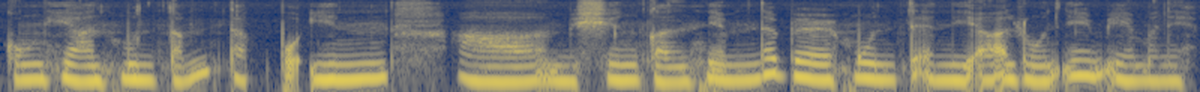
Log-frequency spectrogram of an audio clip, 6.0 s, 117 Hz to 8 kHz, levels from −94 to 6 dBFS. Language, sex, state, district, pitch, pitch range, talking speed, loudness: Mizo, female, Mizoram, Aizawl, 210 Hz, 200-225 Hz, 220 wpm, -17 LUFS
